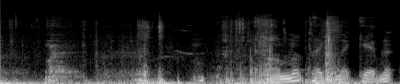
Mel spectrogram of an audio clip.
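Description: Wooden boards clatter as they are shifted.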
